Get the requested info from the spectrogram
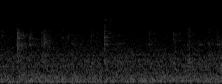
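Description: Quiet room tone with faint ticking.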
